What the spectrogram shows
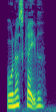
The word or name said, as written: underskrive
